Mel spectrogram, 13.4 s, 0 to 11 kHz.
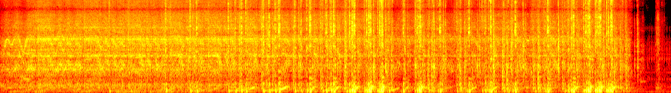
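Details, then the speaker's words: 3.0 Ford Ranger engine after being run to death on nitrous and water in the intake, hydrolocked, connecting rod damage: starter grinds it over in uneven lurching pulses that labour at tight spots. "you can hear it's getting a little tight yeah it's got some tight spots"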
